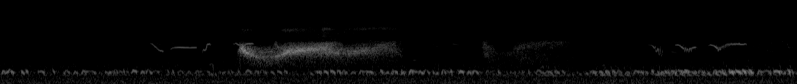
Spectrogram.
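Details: Black grouse (Lyrurus tetrix) lek on a bog in Mykland, Norway, on a May 2022 morning, with 12 males and two females present. A steady, low, dove-like bubbling chorus is broken by a loud hissing sneeze, with short chirps from other birds above.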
